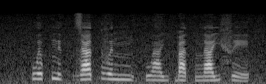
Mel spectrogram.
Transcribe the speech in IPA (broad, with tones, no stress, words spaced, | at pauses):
hwə˦˥p̚nɨ˨˩k̚za˦˥t̚ və˧nɲo̰˧˨kwa̤˨˩jɓa˨˩t̚ na˨˦j fe˧˩˨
